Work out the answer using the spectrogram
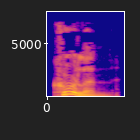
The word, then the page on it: courlan: British English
